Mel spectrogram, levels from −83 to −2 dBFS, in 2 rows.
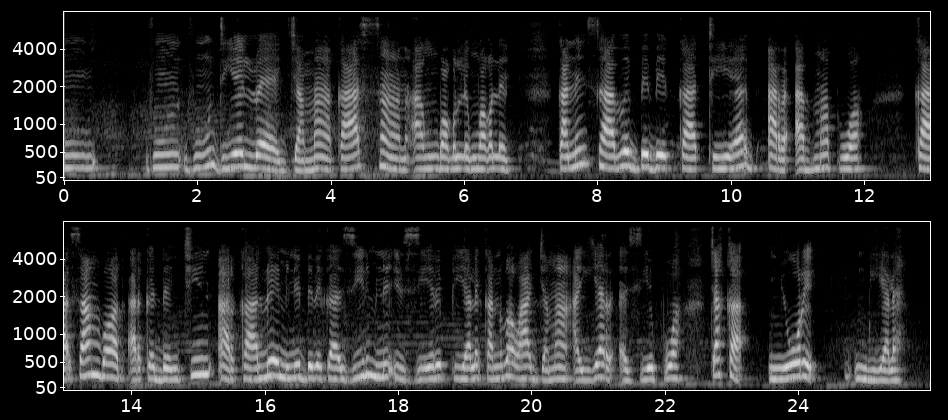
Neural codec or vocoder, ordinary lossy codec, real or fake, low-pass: none; MP3, 48 kbps; real; 7.2 kHz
